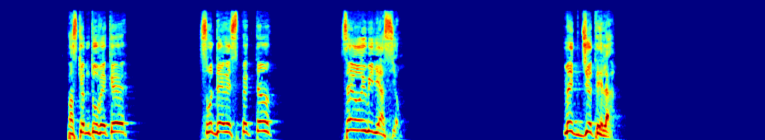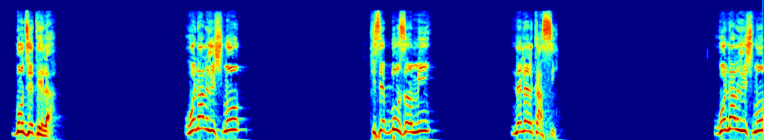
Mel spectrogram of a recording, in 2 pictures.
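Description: A man speaks calmly into a close microphone in short bursts with pauses.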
